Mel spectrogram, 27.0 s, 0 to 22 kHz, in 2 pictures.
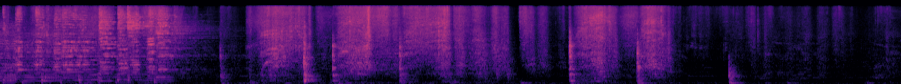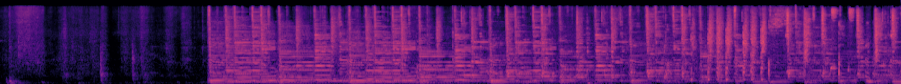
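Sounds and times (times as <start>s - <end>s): steel trowel scraping membrane: 3.7s - 10.2s.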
